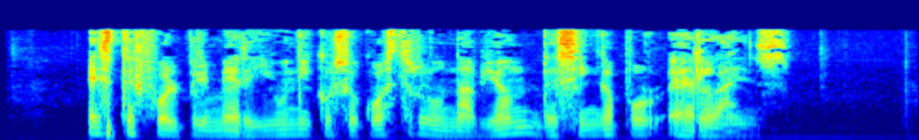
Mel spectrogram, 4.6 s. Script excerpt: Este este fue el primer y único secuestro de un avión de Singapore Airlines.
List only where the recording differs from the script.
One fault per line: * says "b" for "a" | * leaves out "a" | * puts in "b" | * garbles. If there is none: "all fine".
* leaves out "este"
